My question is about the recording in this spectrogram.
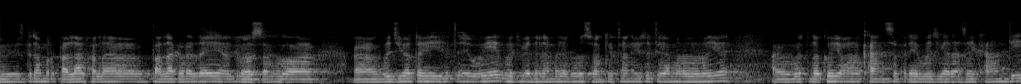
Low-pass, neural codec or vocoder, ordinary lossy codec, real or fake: none; codec, 16 kHz, 1.1 kbps, Voila-Tokenizer; none; fake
